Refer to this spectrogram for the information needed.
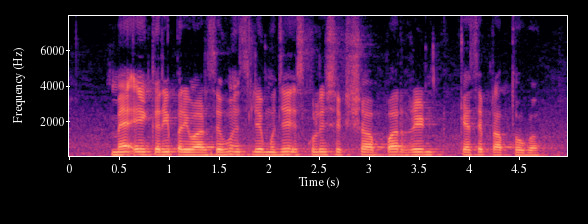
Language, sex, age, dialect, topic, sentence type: Hindi, female, 25-30, Marwari Dhudhari, banking, question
